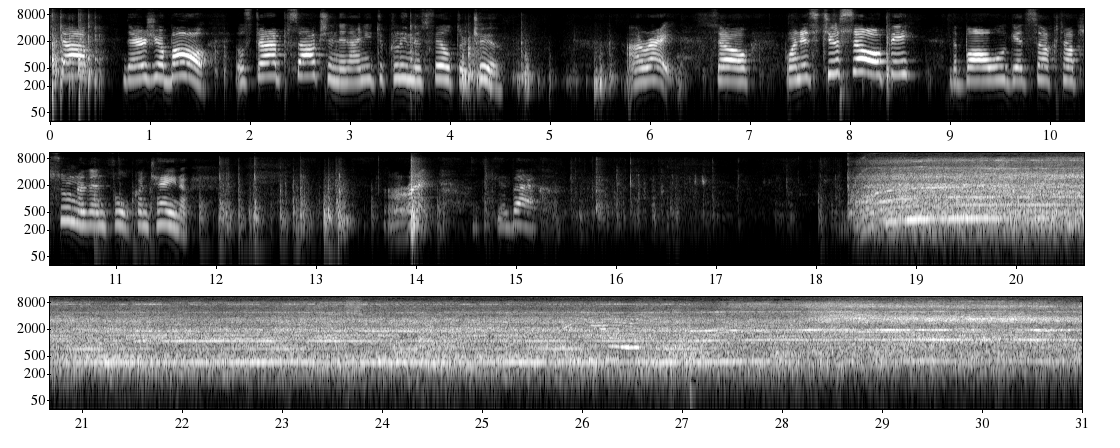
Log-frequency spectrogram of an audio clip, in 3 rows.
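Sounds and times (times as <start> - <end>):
carpet cleaner motor whining: 18.3 - 31.0.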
